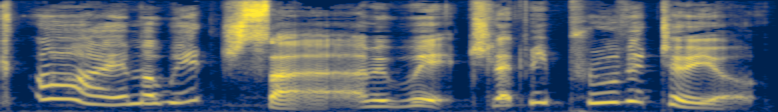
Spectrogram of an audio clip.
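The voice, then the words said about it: Squeaky mocking character voice. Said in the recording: “he said in a squeaky impersonation,”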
